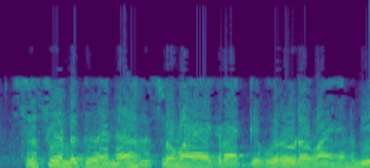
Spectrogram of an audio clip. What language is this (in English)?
Malayalam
